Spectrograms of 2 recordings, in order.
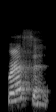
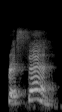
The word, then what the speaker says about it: present: In noun, the stress there is on the first syllable. So let's try. Present, permit, subject, rebel, record.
